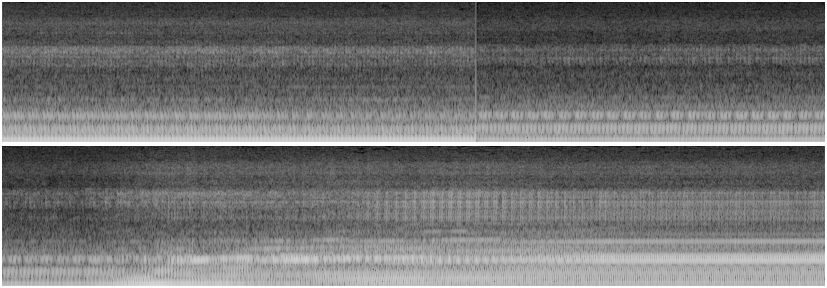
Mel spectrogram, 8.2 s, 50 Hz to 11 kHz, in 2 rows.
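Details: 2000 Honda Civic with eBay header, test pipe instead of cat, OE piping, resonator and OE-style muffler, before the added resonator: steady idle then quick rev climb with a harsh raspy buzz over the exhaust, occurring above 2,800 rpm since the cat was removed.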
